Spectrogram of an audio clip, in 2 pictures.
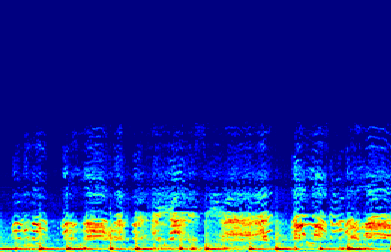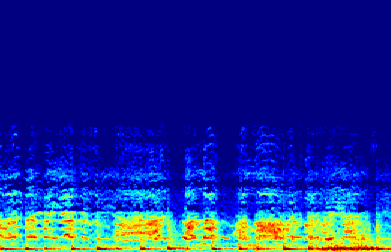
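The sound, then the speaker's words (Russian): A group of Syrian teenagers sings and chants loudly together in the street over a steady, driving drumbeat that keeps a quick, even rhythm, their voices rising and overlapping; an improvised street concert for Turkish journalists, a children's song asking Allah to send everyone a peaceful sky. “Под звуки барабанов сирийские подростки устраивают для турецких журналистов импровизированные концерты прямо на улице.”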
